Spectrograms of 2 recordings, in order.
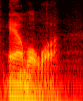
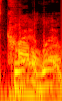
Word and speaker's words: Kamala: He calls her lying Kamala. Like camel? – Yeah. – Really? It's Kamala, whatever.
